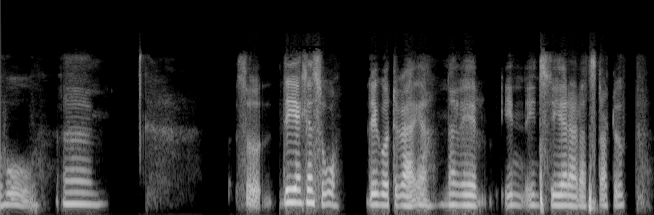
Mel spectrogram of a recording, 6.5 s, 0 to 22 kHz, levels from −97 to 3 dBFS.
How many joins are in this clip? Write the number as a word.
two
